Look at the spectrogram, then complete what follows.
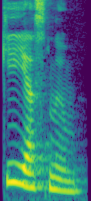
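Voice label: "киясным", Komi, female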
